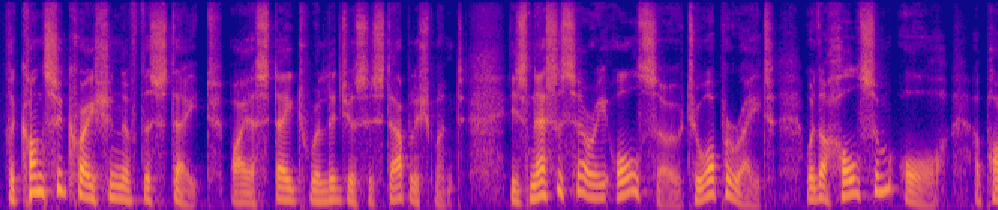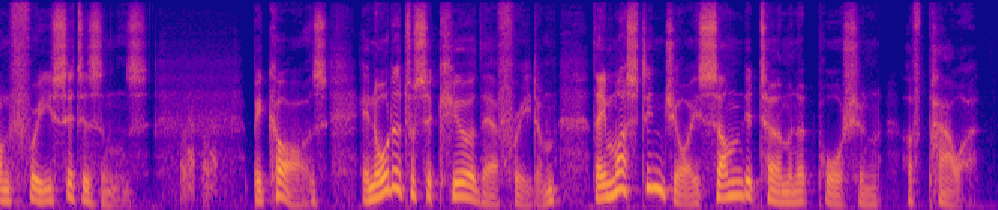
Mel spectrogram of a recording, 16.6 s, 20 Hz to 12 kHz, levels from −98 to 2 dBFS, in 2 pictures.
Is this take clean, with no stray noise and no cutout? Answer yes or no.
no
